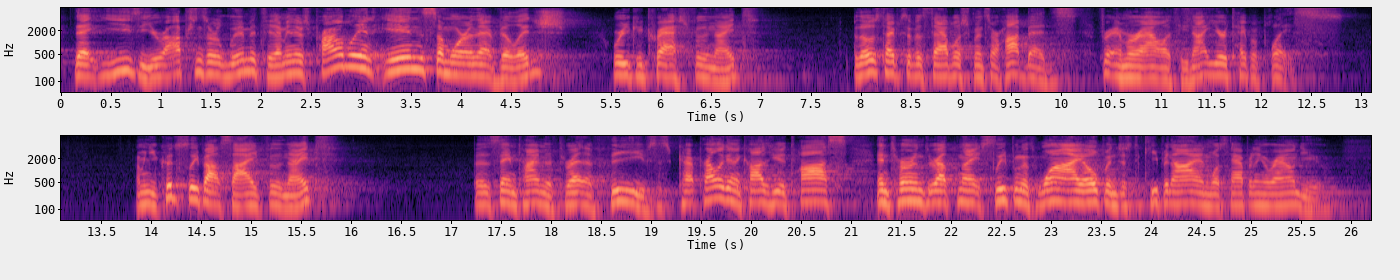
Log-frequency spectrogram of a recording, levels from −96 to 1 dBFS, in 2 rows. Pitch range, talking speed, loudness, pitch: 120-150 Hz, 190 wpm, -26 LUFS, 135 Hz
